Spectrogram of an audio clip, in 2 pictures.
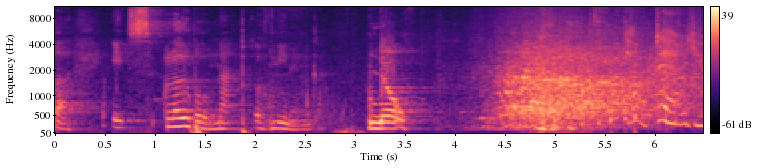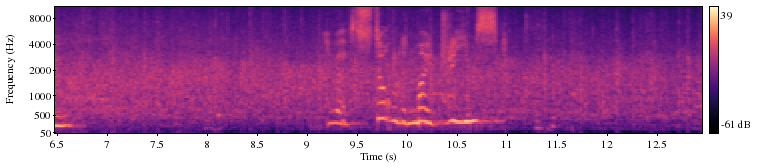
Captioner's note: laughter; laughter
